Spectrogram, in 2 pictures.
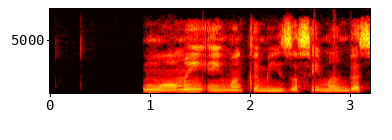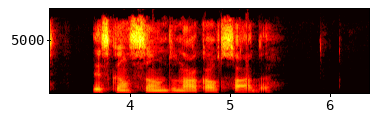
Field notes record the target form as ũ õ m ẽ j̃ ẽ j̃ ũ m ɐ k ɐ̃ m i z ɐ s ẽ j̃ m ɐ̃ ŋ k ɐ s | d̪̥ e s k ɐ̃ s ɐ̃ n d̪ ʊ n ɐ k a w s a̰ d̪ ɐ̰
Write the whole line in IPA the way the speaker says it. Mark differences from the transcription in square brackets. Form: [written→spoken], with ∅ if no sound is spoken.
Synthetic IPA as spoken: ũ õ m ẽ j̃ ẽ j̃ ũ m ɐ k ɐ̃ m i z ɐ s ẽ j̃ m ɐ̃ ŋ [k→ɡ] ɐ s | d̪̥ e s k ɐ̃ s ɐ̃ n d̪ ʊ n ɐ k a w s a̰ d̪ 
